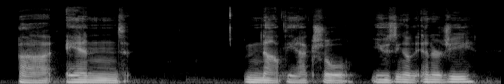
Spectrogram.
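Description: A man's fairly low voice at a very slow pace, fairly even in intonation, with music in the background. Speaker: podcast host. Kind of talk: casual solo podcast monologue. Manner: casual, profane, rambling.

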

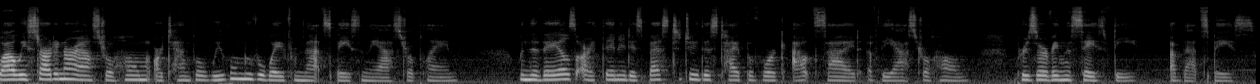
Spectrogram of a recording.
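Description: A woman with an unremarkable speaking voice talks at a moderate pace, her intonation fairly even. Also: medium pitch for a woman. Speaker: podcast host and guided meditation leader. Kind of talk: guided meditation. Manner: gentle, hypnotic, vividly descriptive.

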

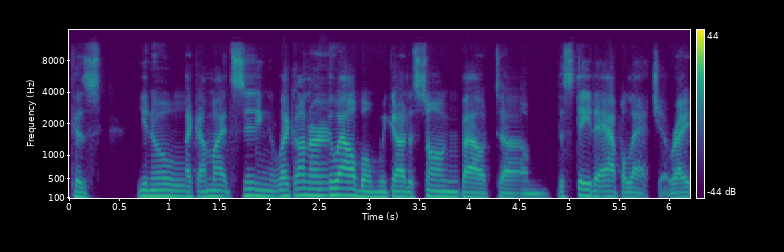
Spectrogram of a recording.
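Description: Recorded very cleanly against a silent background with a dry, close sound and no echo, a man with an American accent speaks at a medium pitch and moderate pace with ordinary pitch variation. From US South. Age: 40s. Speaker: folk musician. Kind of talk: interview.

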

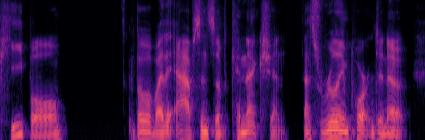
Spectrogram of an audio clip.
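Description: This man has a plain, everyday voice, fairly low in pitch with ordinary pitch variation, moving at a fairly quick pace. The recording is very clean, with a silent background. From Denver, Colorado (Littleton). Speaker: keynote speaker and author on workplace loneliness. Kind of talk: interview.

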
